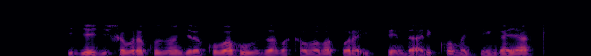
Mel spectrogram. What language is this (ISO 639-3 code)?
kin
